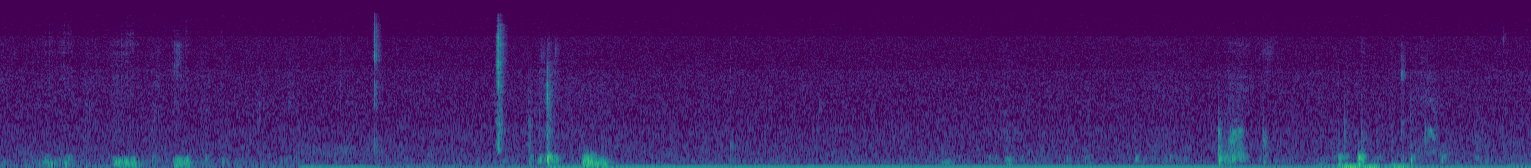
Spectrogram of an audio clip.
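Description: Paper rustles softly under handling fingers.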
